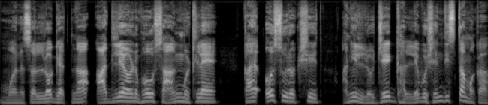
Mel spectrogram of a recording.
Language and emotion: Goan Konkani, fearful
